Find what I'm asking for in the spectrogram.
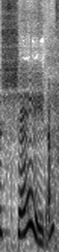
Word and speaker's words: Schade: Victoria Shade. I'm pronouncing that right? – You are. I always say it's like lampshade. – There. Well, yeah. There you go. Yeah. S-C-H-A-D-E.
